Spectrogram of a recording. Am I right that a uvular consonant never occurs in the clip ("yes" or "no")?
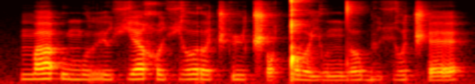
no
